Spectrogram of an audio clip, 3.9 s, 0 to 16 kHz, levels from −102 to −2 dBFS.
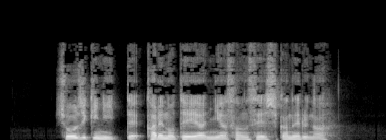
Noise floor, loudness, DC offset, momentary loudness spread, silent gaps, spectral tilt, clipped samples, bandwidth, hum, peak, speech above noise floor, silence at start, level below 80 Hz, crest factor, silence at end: -52 dBFS; -20 LUFS; under 0.1%; 9 LU; none; -5 dB/octave; under 0.1%; 11.5 kHz; none; -4 dBFS; 33 dB; 0.6 s; -64 dBFS; 18 dB; 0.55 s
